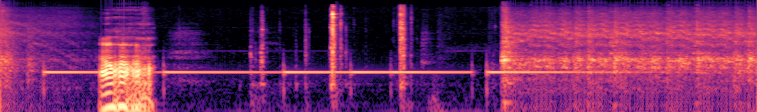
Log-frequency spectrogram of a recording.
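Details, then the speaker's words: Hard start with extended cranking on a flood-damaged Copart Cadillac SRX, on a newly installed starter: a short crank, a long pause with a steady chime, then it fires into a rough-edged run. The owner suspects it is flooded. "All right. I don't want to burn up the new starter. We're cranking it way too much."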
